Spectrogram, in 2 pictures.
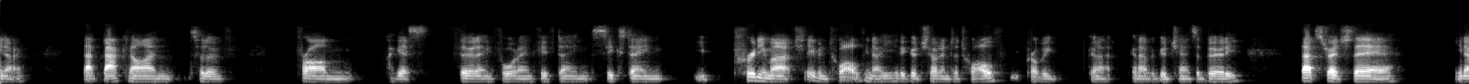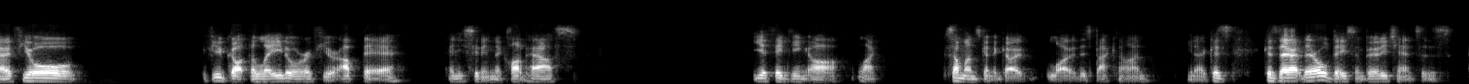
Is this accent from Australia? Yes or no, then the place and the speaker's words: yes; Perth, Western Australia, Australia; You know, in Perth, I grew up in Perth.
